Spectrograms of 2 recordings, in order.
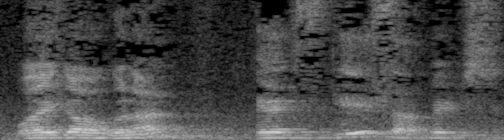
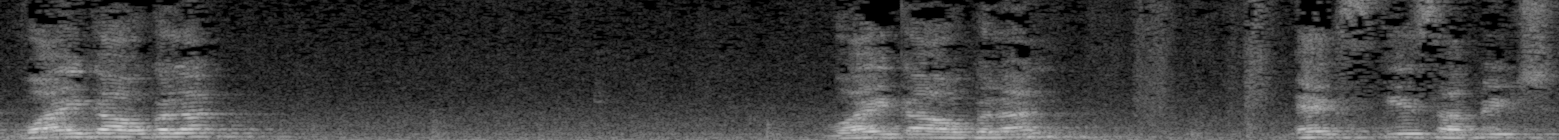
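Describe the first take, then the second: First: Said in the usual way. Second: Teacher reading y ka avkalan slowly; slow careful reading. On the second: Shown as a demonstration. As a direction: read each phrase slowly. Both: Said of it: "ऐसे भी पढ़ते हैं".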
